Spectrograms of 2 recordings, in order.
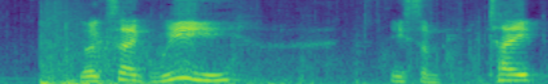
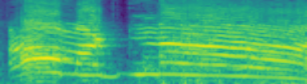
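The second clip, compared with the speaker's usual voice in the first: high, drawn-out cry of dismay; frustrated shout; 10 semitones higher, 5 dB louder, much slower than usual. Real, not acted. Gamer missing a kill, high drawn-out shout. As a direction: yell out the near miss, slowly and high.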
